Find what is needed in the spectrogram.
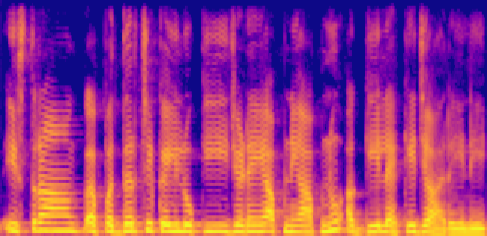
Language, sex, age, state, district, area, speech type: Punjabi, female, 30-45, Punjab, Amritsar, urban, spontaneous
